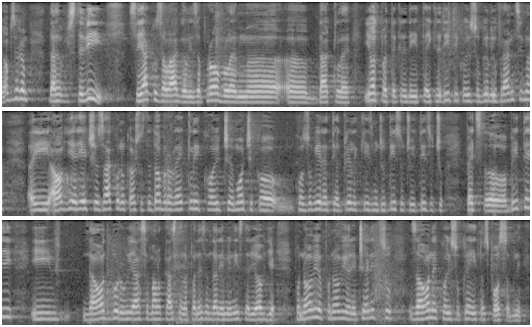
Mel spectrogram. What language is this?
Croatian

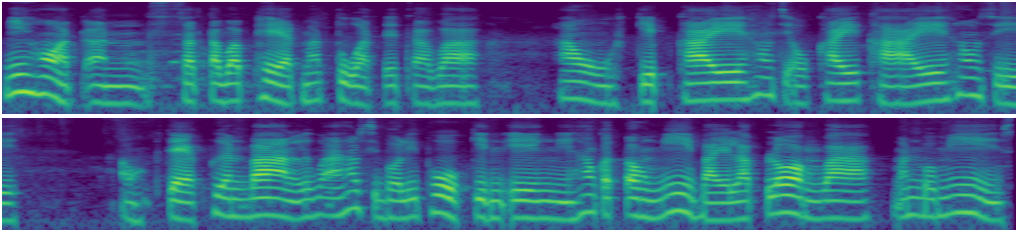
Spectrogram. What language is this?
Thai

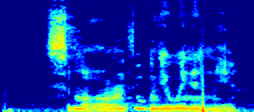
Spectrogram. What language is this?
Kabyle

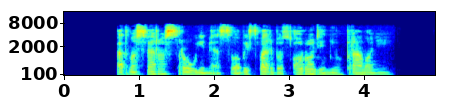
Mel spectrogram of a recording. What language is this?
Lithuanian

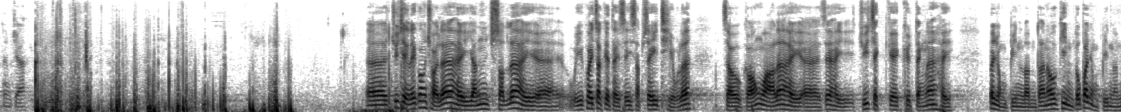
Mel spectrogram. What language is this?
Cantonese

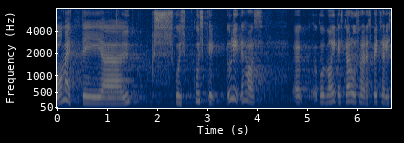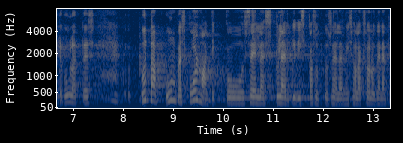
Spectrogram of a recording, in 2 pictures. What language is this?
Estonian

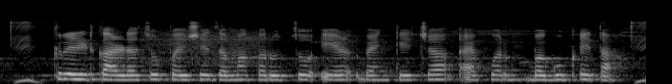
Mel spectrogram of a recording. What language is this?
Marathi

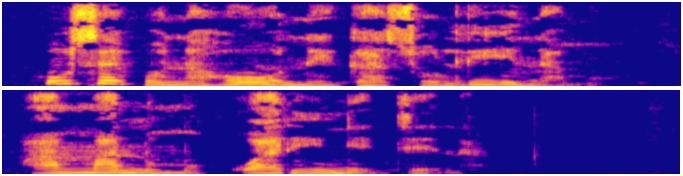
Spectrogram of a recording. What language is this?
Nüpode Huitoto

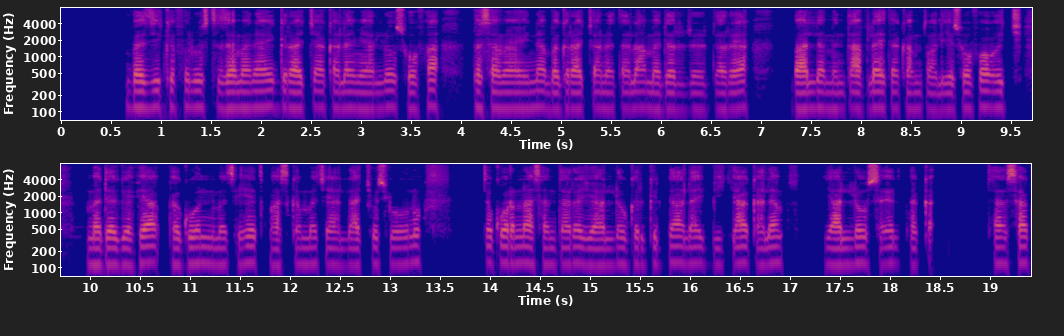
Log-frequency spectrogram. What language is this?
Amharic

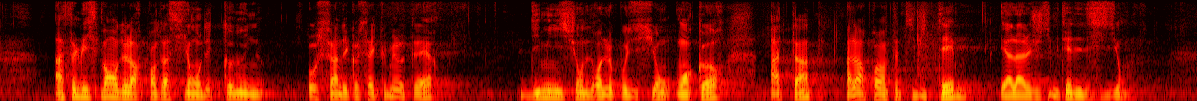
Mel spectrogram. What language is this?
French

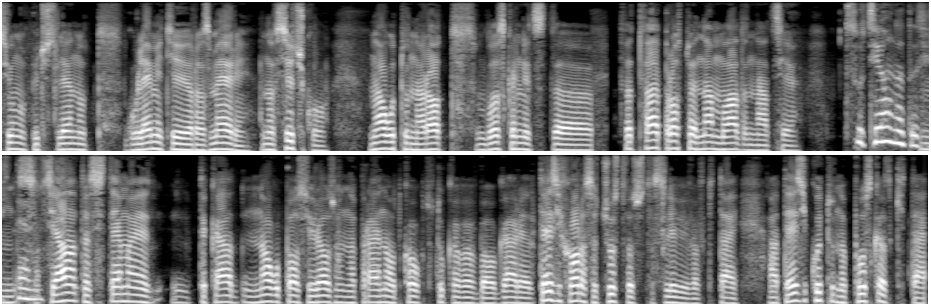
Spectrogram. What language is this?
Bulgarian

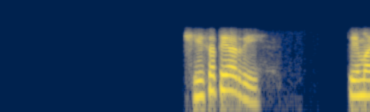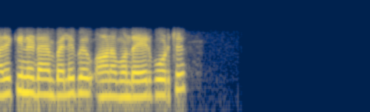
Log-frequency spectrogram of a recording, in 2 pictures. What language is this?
Dogri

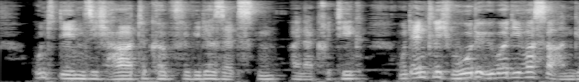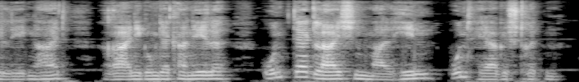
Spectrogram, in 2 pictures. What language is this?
German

